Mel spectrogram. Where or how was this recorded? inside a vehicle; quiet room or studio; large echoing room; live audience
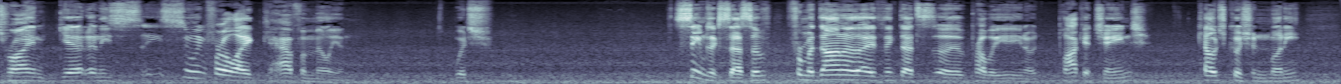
inside a vehicle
